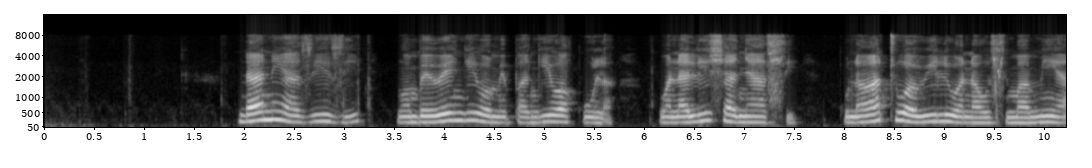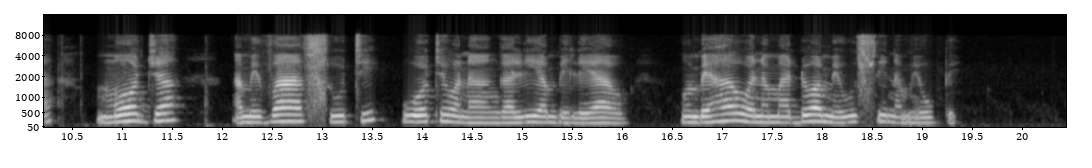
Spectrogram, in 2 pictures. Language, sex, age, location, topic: Swahili, female, 18-24, Kisii, agriculture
